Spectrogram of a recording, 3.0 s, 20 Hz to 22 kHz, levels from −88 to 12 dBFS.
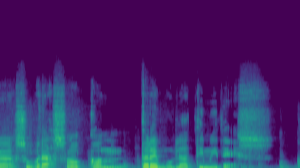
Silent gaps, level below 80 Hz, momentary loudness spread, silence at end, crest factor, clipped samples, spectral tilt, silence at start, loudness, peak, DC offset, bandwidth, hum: none; -42 dBFS; 13 LU; 0.1 s; 18 dB; under 0.1%; -5 dB/octave; 0 s; -20 LUFS; 0 dBFS; under 0.1%; 12 kHz; none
